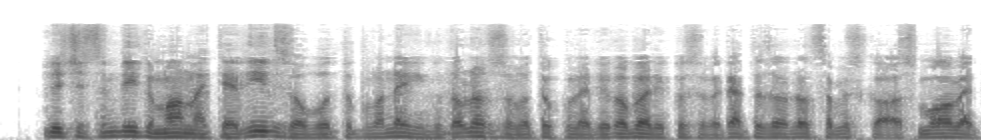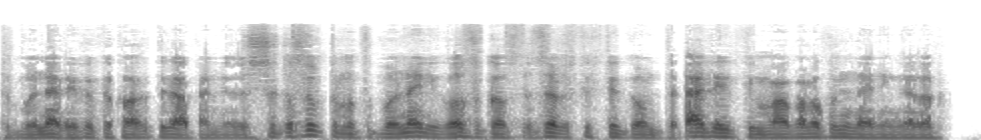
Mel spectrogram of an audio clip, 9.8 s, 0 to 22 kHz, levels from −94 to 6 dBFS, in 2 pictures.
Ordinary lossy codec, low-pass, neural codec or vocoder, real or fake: AAC, 32 kbps; 10.8 kHz; codec, 16 kHz in and 24 kHz out, 0.4 kbps, LongCat-Audio-Codec, two codebook decoder; fake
